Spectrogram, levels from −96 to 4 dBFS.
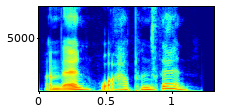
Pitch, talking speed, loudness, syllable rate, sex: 170 Hz, 230 wpm, -19 LUFS, 5.6 syllables/s, male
